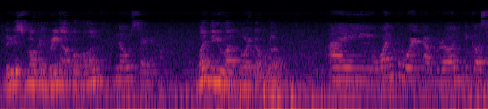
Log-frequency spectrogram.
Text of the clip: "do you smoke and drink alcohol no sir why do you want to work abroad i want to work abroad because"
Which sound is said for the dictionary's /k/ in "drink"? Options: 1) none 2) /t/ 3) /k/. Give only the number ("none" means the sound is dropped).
1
